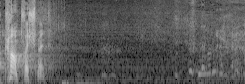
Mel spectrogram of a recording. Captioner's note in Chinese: 笑聲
